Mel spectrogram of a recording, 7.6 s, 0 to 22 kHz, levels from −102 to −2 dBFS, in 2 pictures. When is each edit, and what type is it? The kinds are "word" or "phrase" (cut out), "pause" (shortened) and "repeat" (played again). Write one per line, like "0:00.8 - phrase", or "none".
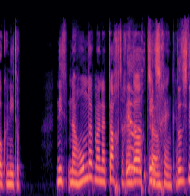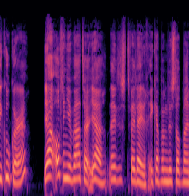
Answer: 0:02.8 - word
0:05.1 - phrase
